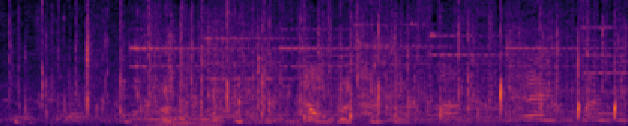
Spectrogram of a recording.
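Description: Music from the show's loudspeakers starts about a second in with loud, held low notes, over the chatter of the waiting crowd.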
